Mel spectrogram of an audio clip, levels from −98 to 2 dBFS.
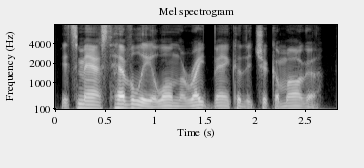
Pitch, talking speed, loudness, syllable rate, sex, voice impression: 100 Hz, 210 wpm, -18 LUFS, 6.5 syllables/s, male, very masculine, very middle-aged, very thick, tensed, very powerful, slightly bright, slightly hard, slightly muffled, fluent, slightly raspy, cool, very intellectual, refreshing, sincere, calm, very friendly, reassuring, unique, elegant, very wild, sweet, lively, kind, slightly intense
